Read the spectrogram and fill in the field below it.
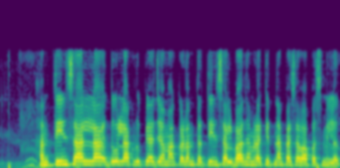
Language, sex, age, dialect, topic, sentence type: Magahi, male, 18-24, Western, banking, question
